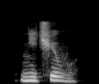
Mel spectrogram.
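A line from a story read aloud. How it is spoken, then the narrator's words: Gruff mutter. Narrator (Russian): буркнула Неста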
